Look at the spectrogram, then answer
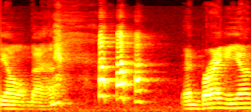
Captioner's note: laughs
